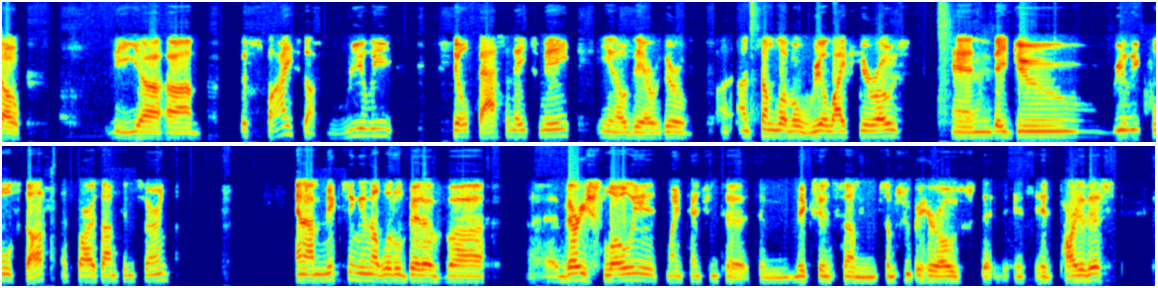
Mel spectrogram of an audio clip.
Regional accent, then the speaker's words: Fairfield, Connecticut, United States; Gustav Whitehead was a real life person who lived in my hometown of Fairfield, Connecticut, and flew 2 years before the Wright brothers did.

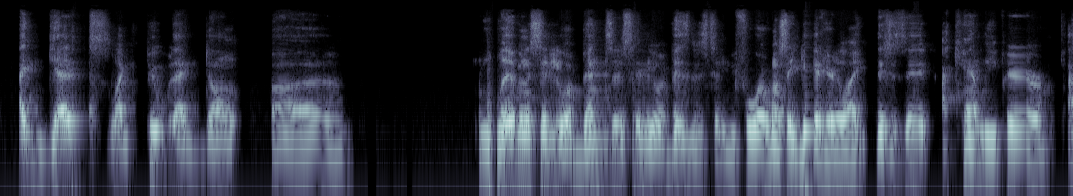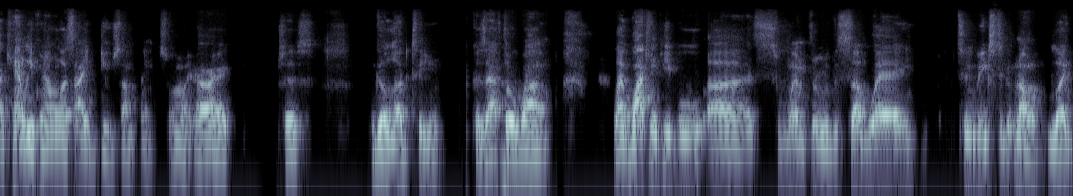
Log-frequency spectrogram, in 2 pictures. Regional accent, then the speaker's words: Newark, New Jersey, United States; also born or lived in Queens; And I say like my backyard because like I grew up in Newark, and literally my backyard was the view of New York.

